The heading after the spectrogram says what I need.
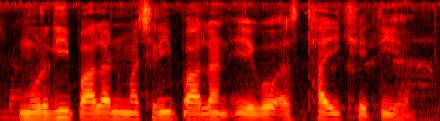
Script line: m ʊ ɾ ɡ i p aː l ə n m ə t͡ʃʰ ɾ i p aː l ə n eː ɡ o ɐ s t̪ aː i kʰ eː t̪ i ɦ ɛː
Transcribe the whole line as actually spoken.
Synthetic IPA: m ʊ ɾ ɡ i p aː l ə n m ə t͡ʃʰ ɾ i p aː l ə n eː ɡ o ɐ s t̪ʰ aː i kʰ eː t̪ i ɦ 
